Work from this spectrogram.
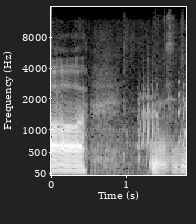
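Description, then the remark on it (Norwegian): A loud, harmonic poultry call bursts out, then after a brief quiet pause comes a rapid, warbling gobble-like calling from healthy-looking birds with fine plumage, outdoors on a day of about 15 degrees. “Fisk, fuglene ser jo friske og raske og fine ut. De er fine i fjærdrakta”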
